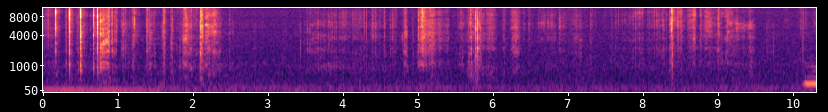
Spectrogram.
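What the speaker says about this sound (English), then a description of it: "And then I'm just going to just cut out this little bow." Scissors snip out a small paper bow for a watercolour art journal page, giving a few quiet, crisp cuts and rustles of paper, close and soft, with no talk.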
